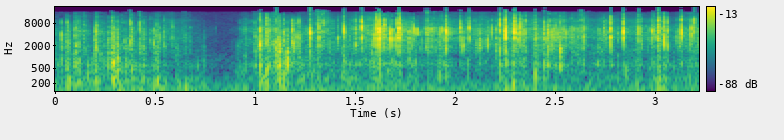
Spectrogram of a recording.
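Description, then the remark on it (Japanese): Crisp, irregular crackling of a plastic (vinyl) sheet being crinkled, held close to the microphone in a studio, a dense stream of bright snapping pops with a brief pause near the start, loud and continuous with no voices. “うん、もうちょっと薄いビニールだったら、持ってよかった気が。”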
